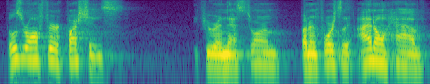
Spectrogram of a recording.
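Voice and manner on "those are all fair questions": normal talking voice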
